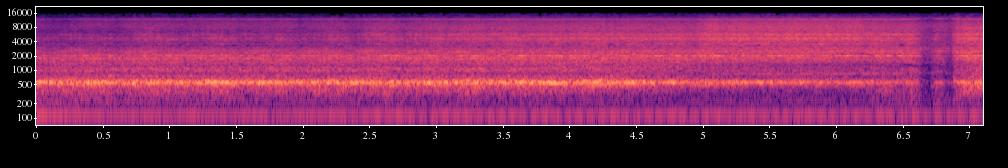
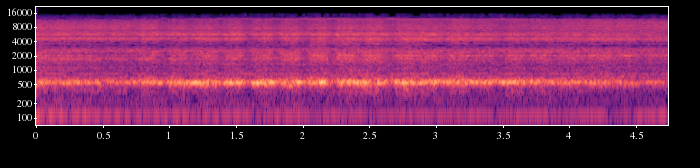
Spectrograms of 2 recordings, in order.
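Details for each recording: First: Valve lapping on a small-block Chevy head for a 1978 GMC truck engine rebuild, run forward and reverse with grinding compound; steady gritty rasping that drops briefly each time the valve is lifted off its seat to let compound seep back in. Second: Lapping a valve on a small-block Chevy head (1978 GMC truck engine rebuild): faint smooth hiss with steady mid tone as the grinding goes quiet once the lapping compound is squeezed out from the seat.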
